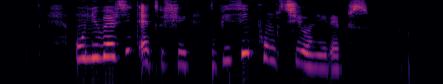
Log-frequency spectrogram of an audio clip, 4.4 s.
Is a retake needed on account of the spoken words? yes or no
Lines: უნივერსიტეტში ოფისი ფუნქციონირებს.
no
